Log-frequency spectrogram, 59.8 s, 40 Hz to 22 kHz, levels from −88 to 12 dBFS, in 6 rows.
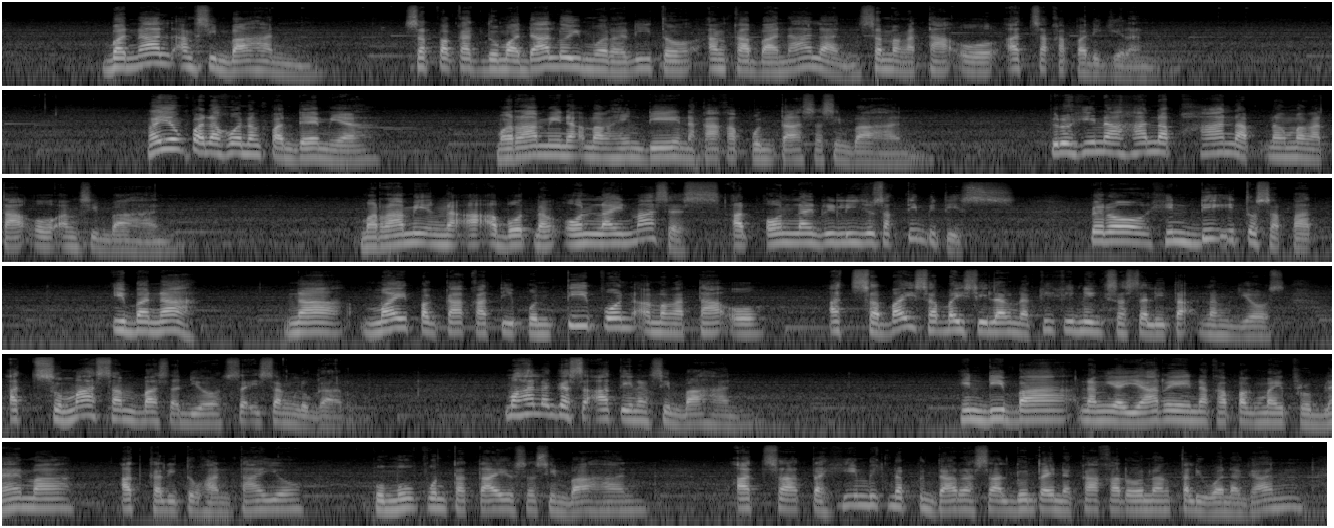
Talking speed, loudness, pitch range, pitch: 100 wpm, -32 LUFS, 130-170 Hz, 145 Hz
